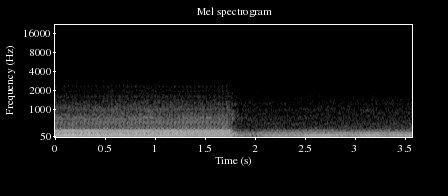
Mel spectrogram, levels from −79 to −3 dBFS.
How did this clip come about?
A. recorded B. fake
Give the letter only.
A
